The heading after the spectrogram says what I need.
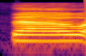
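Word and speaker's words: beau: It is spelled It is spelled b a Yeah. That's b e a u on the back and then inside it's bow as in You know what?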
